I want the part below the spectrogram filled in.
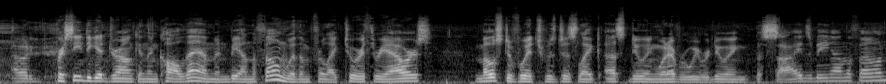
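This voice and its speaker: A man with a northern US accent, medium pitch, ordinary pitch variation and a fairly quick pace. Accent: northern US accent, largely kept. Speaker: podcast host. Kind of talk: casual chat.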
